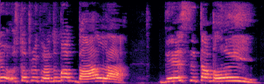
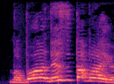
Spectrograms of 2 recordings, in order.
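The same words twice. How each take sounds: First: "bala" com a aberto no lugar de "bola"; wrong word bala. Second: "bola" com o aberto, bem claro; "bola", com ó aberto como em bola de futebol; bola said right. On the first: Retold or imitated. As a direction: diz "bala" com a, o erro antigo. (erro de pronúncia: "bala" em vez de "bola") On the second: Shown as a demonstration. (pronúncia correta de "bola") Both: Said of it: "eu falei errado".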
